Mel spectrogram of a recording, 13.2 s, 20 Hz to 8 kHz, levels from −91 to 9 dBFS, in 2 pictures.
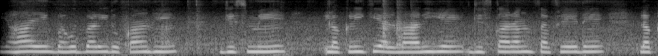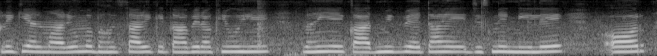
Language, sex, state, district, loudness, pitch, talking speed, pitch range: Hindi, female, Uttar Pradesh, Etah, -20 LUFS, 265 Hz, 160 wpm, 260-275 Hz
